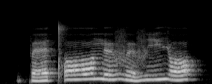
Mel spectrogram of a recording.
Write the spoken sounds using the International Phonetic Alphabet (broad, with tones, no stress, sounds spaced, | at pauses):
p ɛ˩˧ tʼ ɔː˧˥ n ɘ˧˥ v ɘ˧˩˧ v i˧˥ j ɔ˧˥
